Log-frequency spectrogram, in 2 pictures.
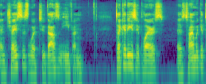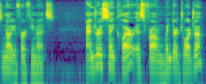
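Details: Adult male speaker; typical speech.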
